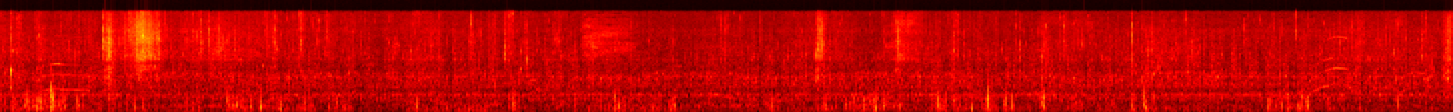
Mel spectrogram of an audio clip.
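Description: Sea water lapping and splashing around swimmers in irregular small slaps, with wind buffeting the microphone.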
